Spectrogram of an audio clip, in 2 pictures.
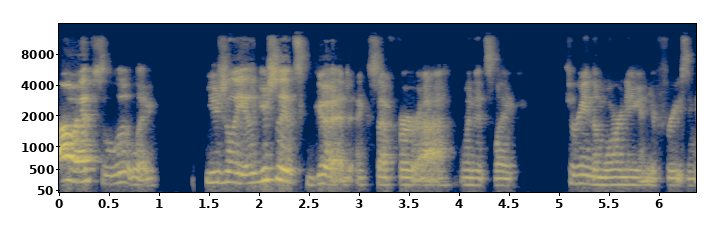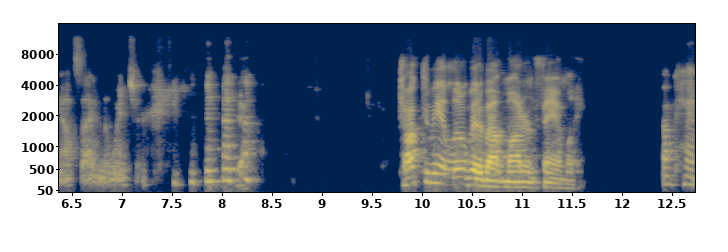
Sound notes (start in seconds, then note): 7.8 laughs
